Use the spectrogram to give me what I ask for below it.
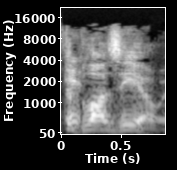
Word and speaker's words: de Blasio: It's de Blasio is how you pronounce that de Blasio.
